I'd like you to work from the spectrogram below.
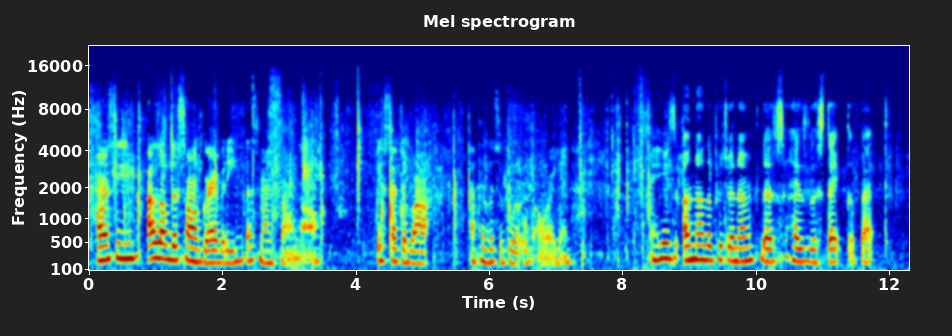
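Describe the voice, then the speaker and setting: A woman at a moderate pace with long, frequent pauses and fairly even intonation, over noticeable background noise. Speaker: unboxing vlogger. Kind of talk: casual vlog chat. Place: home room. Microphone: phone near.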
